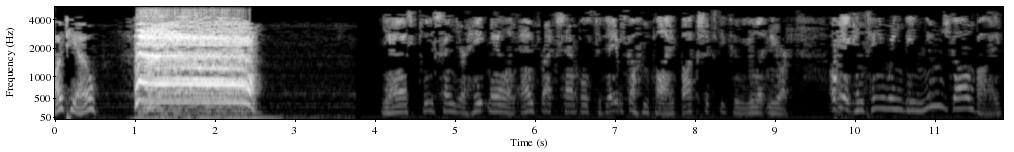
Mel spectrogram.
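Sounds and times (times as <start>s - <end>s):
speech: 0.0s - 2.6s, 4.1s - 11.8s
man screaming: 1.0s - 2.6s.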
